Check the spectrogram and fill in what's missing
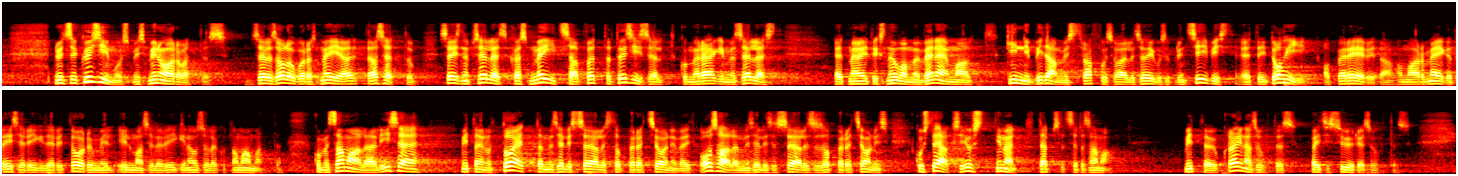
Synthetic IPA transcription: nyːd̪t̪se̞kysʲimusmisminuɑrvɑt̪ːˑe̞s | se̞lːe̞s̬oluko̞rːɑsme̞jeet̪ːe̞ɑse̞t̪ːˑub̥ | se̞jsneb̥se̞lːe̞skɑsme̞jd̪̥sɑːb̥vɤt̪ːɑt̪ɤs̬ʲise̞lt̪kujme̞ɾæːɡ̥ime̞se̞lːe̞st̪ | et̪me̞næjt̪ːˑeksnɤwɑme̞ve̞ne̞mɑːlt̪kinʲːipid̪ɑmist̪rɑhfusvɑːɦelis̬e̞ɤjɡuse̞print̪siːbist̪e̞t̪ːe̞jt̪o̞ɦio̞pːe̞ɾe̞ːɾid̪̥ɑ̰o̞mɑɑrme̞ːɡ̥ɑt̪e̞jseɾiːɡ̥it̪e̞rːit̪ːˑo̞ːɾiumilḭlmɑselːeɾiːɡinɤwsuleku̥t̪ːˑo̞mɑmɑt̪ːe | kujme̞sɑmɑlɑjɑlise̞ | mit̪ːɑjnult̪ːo̞e̞t̪ːˑɑme̞s̬e̞lːist̪sɤjɑlist̪o̞pːe̞ɾʔɑt̪sio̞ːnʲivɑjd̪̥kɑosɑle̞me̞s̬e̞lːise̞sːɤjɑlise̞so̞pːeɾɑt̪sio̞ːnʲiskust̪e̞ɦɑksejust̪nime̞lt̪ːæpse̞lt̪se̞d̪̥ɑs̬ɑmɑ̰ | mit̪ːeukrɑjnɑsuht̪e̞svɑjd̪sisːyːɾiɑsuht̪e̞s

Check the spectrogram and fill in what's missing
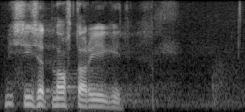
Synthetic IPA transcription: misːiset̪nɑft̪ɑɾiːɡid̪̥

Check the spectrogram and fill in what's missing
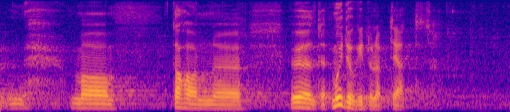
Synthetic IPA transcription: mɑ | t̪ɑɦɑn | ø̞ld̪ɑet̪ːmujd̪uɡ̥it̪ulɛb̥t̪eɑ̰t̪ːˑɑ̥d̪̥ɑ̥

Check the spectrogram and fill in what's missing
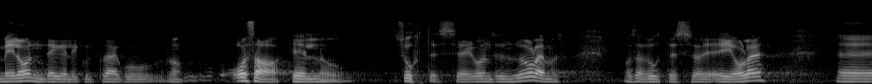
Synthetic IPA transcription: me̞jlo̞nt̪e̞ɡe̞likːˑult̪̚prɑeɡ̥uno̞ho̞sɑe̞ːlnḛw | suht̪e̞sseo̞nsennyo̞le̞mɑs | o̞sɑsuht̪e̞sejo̞le̞

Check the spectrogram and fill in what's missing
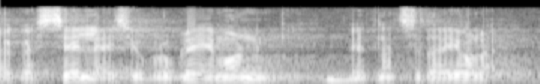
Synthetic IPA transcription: ɑ̰kɑsːe̞lːesjupro̞b̥le̞ːmo̞nɡie̞t̪ːˑnɑt̪se̞d̪ɑe̞jo̞lḛ

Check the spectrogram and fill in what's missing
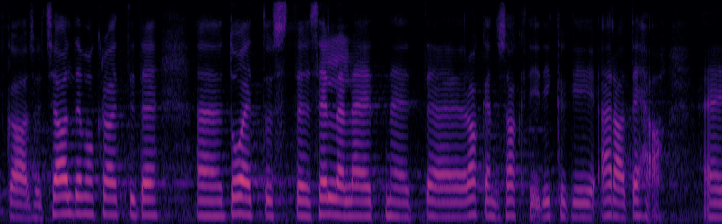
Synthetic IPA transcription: kɑso̞t̪ʲsiɑːld̪e̞mo̞krɑːt̪ːˑid̪̥e̞ | t̪o̞e̞t̪ːˑust̪se̞lːe̞leːt̪ːˑne̞ːd̪̥ɾɑkːˑe̞nd̪̥usɑkt̪ḭd̪ikˑːɑɡ̥iʔæɾɑt̪e̞ɦɑ̰

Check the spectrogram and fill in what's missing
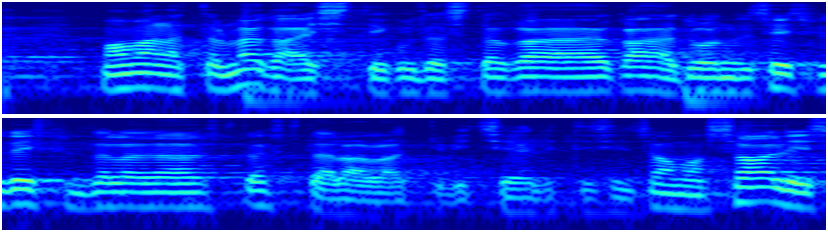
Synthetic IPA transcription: mɑmælet̪ːˑɑnvæɡ̥ɑæsʲt̪ikujd̪̥ɑst̪ɑkɑkɑɦe̞t̪uhɑnd̪̥ese̞jt̪smed̪ejst̪kmend̪ɑlɑɑst̪ɑkst̪æɾɑ̰lɑ̰t̪ːˑifit̪se̞ːɾit̪ːˑisiːnsɑmɑsːɑːlʲis

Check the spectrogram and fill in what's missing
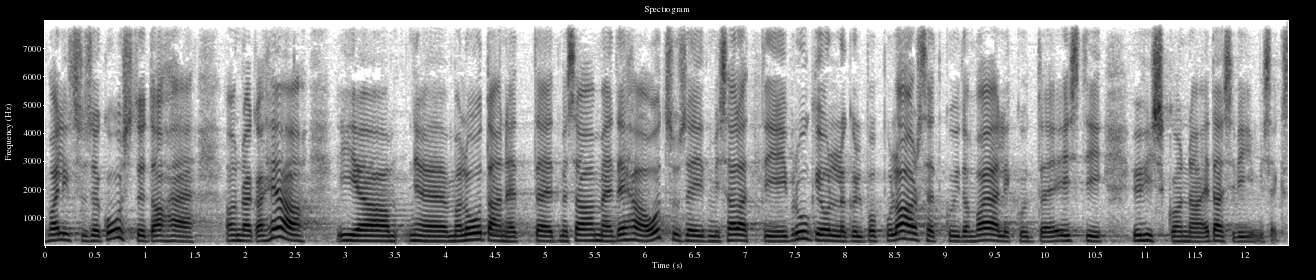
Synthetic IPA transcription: vɑlʲit̪suse̞ko̞ːst̪ø̞ːt̪ɑɦe | o̞nvæɡ̥ɑɦe̞ɑ | jɑ | mɑlo̞ːd̪̥ɑne̞t̪ːˑet̪ːme̞sɑːme̞t̪e̞ɦɑo̞t̪suse̞jd̪̥misɑlɑt̪ːˑie̞jpɾuːɡio̞lːɑkylːpo̞pːulɑːrse̞t̪kujd̪̥o̞nvɑjɑlikud̪̥e̞ːst̪i | yɦisko̞nːɑe̞d̪̥ɑsiviːmise̞̰ks

